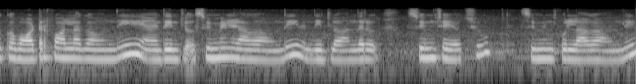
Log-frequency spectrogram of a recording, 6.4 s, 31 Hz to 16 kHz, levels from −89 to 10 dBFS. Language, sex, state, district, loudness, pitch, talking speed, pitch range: Telugu, female, Andhra Pradesh, Visakhapatnam, -17 LUFS, 205 Hz, 115 wpm, 200-225 Hz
